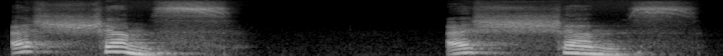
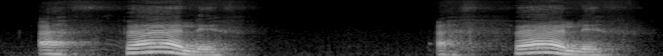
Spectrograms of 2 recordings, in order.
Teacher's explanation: Notice how the sun letter is doubled and how the L sound is lost.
